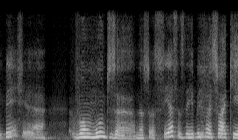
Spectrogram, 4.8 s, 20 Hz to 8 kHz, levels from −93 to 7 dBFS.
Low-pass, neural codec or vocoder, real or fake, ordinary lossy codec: 7.2 kHz; codec, 16 kHz, 0.9 kbps, LongCat-Audio-Codec; fake; none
